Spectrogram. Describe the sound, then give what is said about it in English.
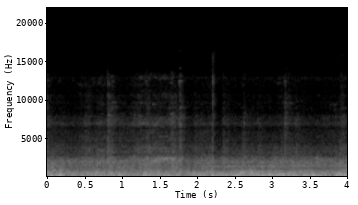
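A steady, continuous rumble and rattle of a moving train, heard from inside a carriage, with faint periodic clicks over a constant low roar and no voices. “Check out the rest of the train.”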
